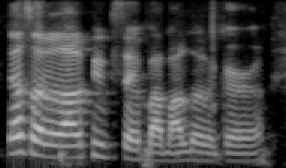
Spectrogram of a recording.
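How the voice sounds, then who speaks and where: A woman's voice: low voice, very animated, very fast, darkish tone, a little hiss or hum. A young adult woman with a Southern US accent, talking casually as a channel host in a folksy, emphatic way on a livestream. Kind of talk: casual livestream chat reading out viewer comments.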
